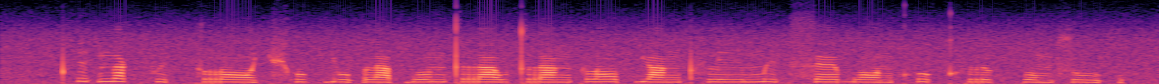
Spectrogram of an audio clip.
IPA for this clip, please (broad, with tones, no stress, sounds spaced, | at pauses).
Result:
pʰ i˥˩ ʔ n a˥˩ k̚ f i˨˩ ʔ k r ɔː˨˩ t͡ɕʰ u˨˩ k̚ j u˨˩ ʔ l a˨˩ p̚ w o˧ n t r a˧ w t r a˧ ŋ k l ɔː˦˥ p̚ j a˧ ŋ pʰ l iː˧ m i˥˩ ʔ s ɛː˦˥ b ɔː˨˩ n kʰ u˦˥ ʔ kʰ r ɯ˨˩ k̚ p o˨˩ m s u˨˩ ʔ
